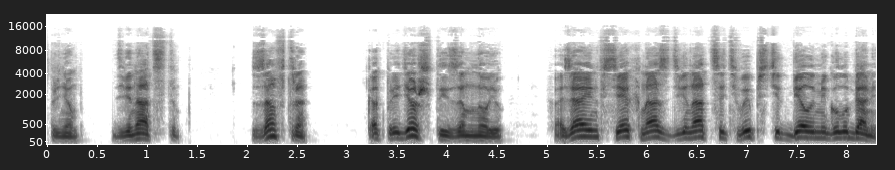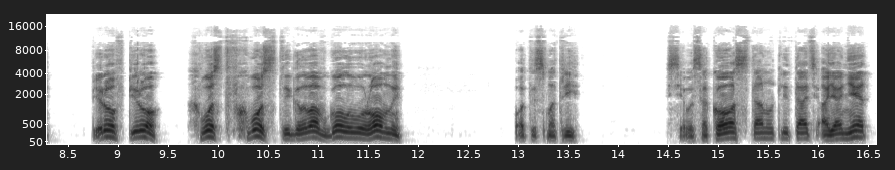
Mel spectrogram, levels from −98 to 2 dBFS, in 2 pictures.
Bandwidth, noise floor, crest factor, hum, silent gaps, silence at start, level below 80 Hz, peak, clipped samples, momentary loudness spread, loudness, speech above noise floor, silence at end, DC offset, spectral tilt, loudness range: 12.5 kHz; -88 dBFS; 18 dB; none; 0.56-0.60 s, 8.67-8.72 s, 12.85-12.92 s, 13.71-14.06 s, 14.21-14.36 s; 0.05 s; -62 dBFS; 0 dBFS; under 0.1%; 13 LU; -18 LUFS; 70 dB; 0.1 s; under 0.1%; -5 dB/octave; 5 LU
